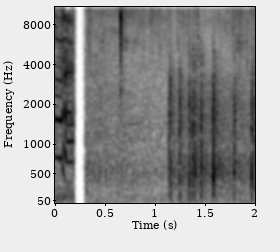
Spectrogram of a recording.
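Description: Several sharp pops in the second half, over a faint background hiss.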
